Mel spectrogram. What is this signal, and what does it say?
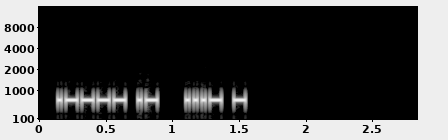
Morse code, heard as a keyed tone, about 40 wpm, 700 Hz. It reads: 1A VT
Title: Field Day Exchanges Encore - 40wpm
